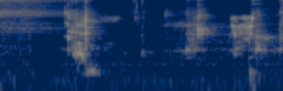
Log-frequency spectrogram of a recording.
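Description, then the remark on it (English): A drink is poured into a glass in three short gurgling bursts, fairly quiet, with no one talking. “let me pour some more.”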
